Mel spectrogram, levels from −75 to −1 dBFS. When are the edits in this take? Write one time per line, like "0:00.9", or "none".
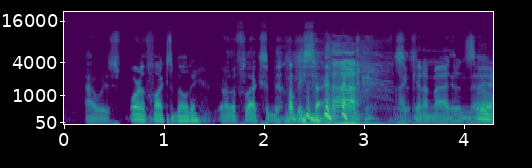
0:03.3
